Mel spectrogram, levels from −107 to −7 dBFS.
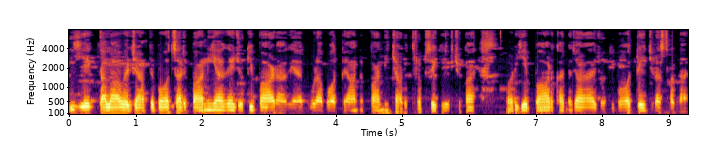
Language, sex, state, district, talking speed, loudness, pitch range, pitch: Hindi, male, Bihar, Muzaffarpur, 260 wpm, -16 LUFS, 100-110 Hz, 105 Hz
